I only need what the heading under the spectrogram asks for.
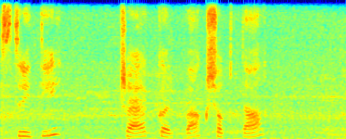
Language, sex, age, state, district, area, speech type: Goan Konkani, female, 18-30, Goa, Salcete, rural, read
